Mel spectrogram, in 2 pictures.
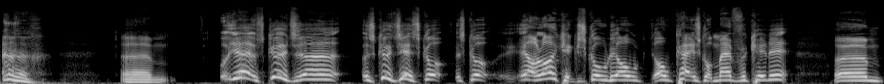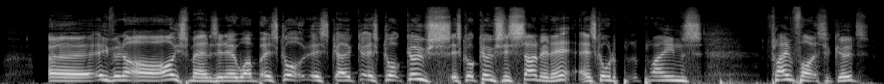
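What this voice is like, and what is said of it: Impression of a mid-forties man. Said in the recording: “do a quick impression of a mid-40s man who's just been to see Top Gun Maverick”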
